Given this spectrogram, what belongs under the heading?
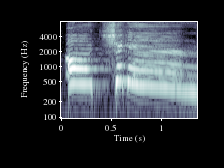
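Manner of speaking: loud, high, slow group shout. Acted. Frogs shouting at the hatchling, loud. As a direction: shout it out in amazement. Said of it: "they all shouted".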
